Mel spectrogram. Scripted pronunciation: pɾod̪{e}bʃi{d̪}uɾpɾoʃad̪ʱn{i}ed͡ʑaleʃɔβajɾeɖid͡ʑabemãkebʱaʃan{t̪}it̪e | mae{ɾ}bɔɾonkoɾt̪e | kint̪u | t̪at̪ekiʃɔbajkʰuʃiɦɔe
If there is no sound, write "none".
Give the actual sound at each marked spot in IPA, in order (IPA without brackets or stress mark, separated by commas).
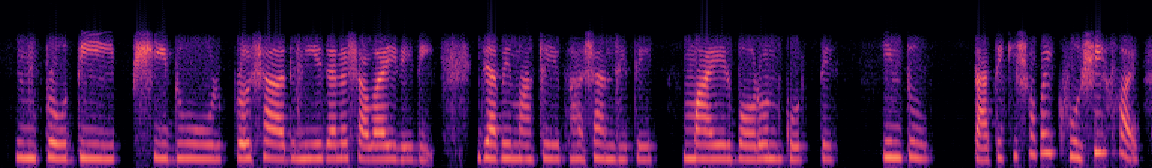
i, d̪, i, d̪, ɾ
